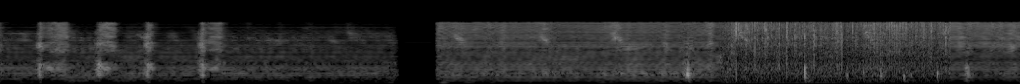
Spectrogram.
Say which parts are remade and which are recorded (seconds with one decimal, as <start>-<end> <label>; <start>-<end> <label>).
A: 0.0-7.2 remade; 7.2-9.5 recorded; 9.5-10.2 remade

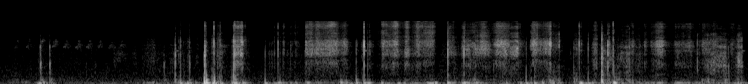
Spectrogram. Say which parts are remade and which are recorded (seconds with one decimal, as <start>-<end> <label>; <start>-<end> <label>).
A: 0.0-7.5 recorded

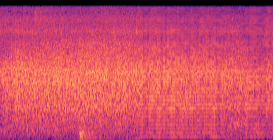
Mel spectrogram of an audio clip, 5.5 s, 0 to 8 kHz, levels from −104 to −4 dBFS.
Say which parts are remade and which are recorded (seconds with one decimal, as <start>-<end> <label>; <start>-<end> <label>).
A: 0.0-2.8 recorded; 2.8-4.5 remade; 4.5-4.9 recorded; 4.9-5.5 remade

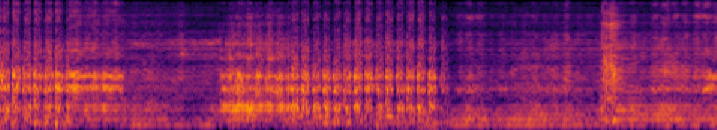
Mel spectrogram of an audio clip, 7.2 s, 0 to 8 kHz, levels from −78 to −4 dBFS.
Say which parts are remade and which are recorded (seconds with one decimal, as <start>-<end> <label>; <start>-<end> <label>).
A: 0.0-0.7 recorded; 0.7-2.9 remade; 2.9-4.5 recorded; 4.5-7.2 remade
